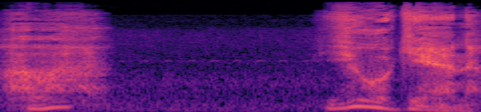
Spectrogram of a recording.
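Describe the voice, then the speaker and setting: A man's voice: a little high, wildly swooping pitch, extremely slow, slight background noise, exaggerated voice. A man voicing an arrogant, scornful young male villain in a video game, haughty, theatrical and menacing. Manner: haughty, dismissive, dramatic. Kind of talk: video game character voice acting. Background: music.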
